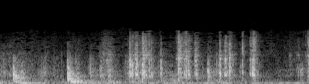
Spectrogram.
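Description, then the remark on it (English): Clattering mechanical noises of a lock being worked and a private door pulled open, with a few heavy knocks followed by a run of quick rattling clicks. “You have to hold a conference before you open the door?”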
